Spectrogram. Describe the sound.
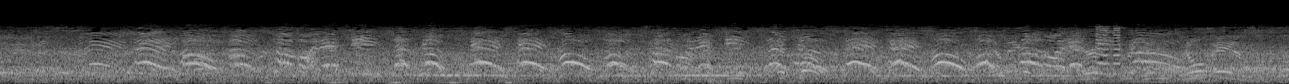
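A cheer from Edmonton cheerleaders on the cold sidelines of a football game, their team behind 38-6: a group of voices shouting and chanting together in a loud, steady stream, the pitched yells rising and falling over a continuous wash of crowd noise.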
